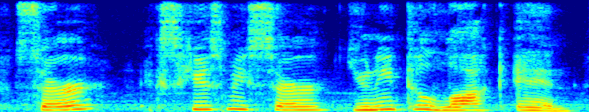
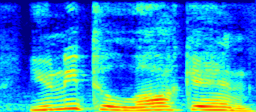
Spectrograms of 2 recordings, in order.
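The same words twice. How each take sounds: First: Higher, louder, no-nonsense order to a stranger; stern girl telling a stranger to get it together; firm command. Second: Much louder repeat of the order; girl yelling the order a second time, louder; commanding shout. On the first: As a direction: snap him out of it with a firm call. Girl firmly ordering crackhead. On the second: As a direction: shout it so he finally listens. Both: Retold or imitated.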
